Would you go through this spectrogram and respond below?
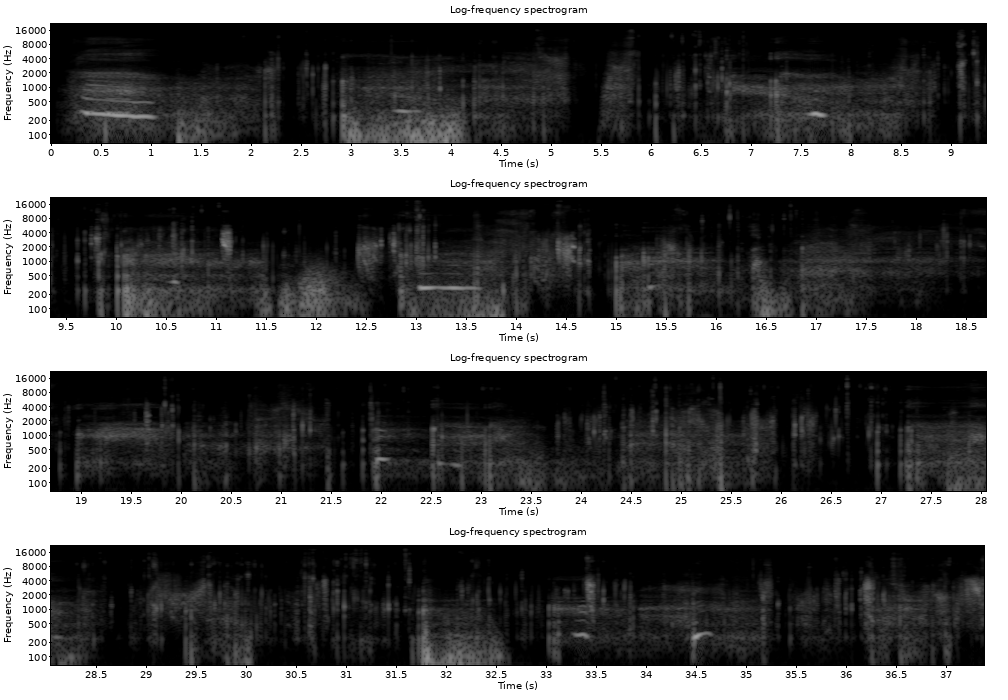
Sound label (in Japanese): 両耳舐めループ, ASMR; 毎日母娘丼〜隣の母娘がエロ過ぎて枯れちゃいそう!～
